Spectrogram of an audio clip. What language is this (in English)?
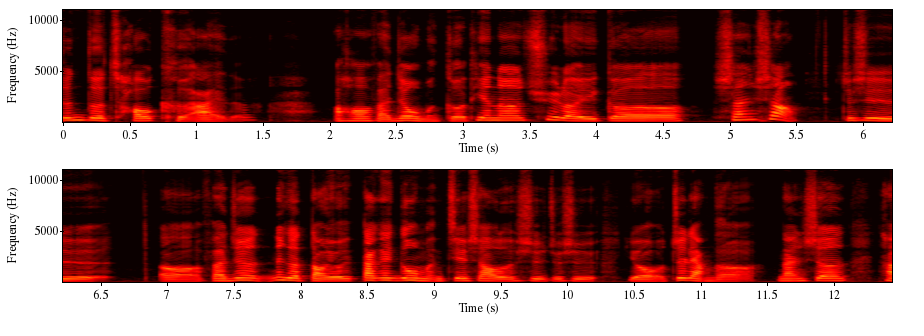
Chinese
